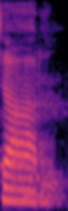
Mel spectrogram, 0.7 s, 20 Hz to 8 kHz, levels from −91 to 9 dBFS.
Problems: constant background noise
